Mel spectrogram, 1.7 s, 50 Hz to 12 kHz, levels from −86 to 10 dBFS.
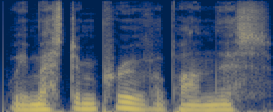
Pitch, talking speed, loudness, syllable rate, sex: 110 Hz, 175 wpm, -16 LUFS, 5.2 syllables/s, male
